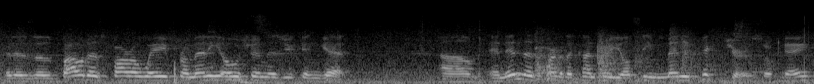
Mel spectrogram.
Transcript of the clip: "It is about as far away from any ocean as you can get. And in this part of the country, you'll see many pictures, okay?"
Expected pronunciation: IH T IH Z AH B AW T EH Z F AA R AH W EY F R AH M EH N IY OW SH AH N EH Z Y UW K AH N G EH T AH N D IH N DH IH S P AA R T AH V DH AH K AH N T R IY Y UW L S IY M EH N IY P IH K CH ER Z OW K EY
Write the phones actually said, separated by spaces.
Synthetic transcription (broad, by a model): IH T IH Z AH B AW T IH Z F AA R AH W EY F R AH M EH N IY OW SH AH N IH Z Y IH K AH N G EH T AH N IH N DH IH S P AA R T AH V DH AH K AH N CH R IY Y UW L S IY M EH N IY P IH K CH ER Z OW K EY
